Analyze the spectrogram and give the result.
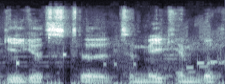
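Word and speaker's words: Giygas: Omni and Gigas are both two syllables.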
